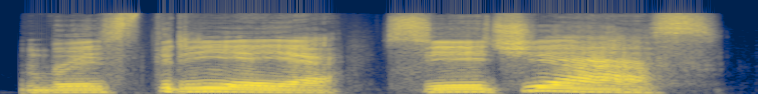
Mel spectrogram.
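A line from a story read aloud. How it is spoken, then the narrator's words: Furious hiss. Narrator (Russian): Яростно прошипела Снесса кобра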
